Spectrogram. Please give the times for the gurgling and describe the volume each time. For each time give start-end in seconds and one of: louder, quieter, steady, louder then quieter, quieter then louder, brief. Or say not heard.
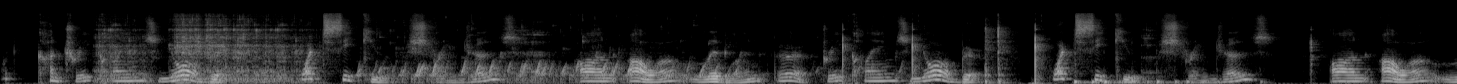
0.9-9.4 quieter.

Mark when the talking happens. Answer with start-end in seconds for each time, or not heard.
0.0-2.3, 3.0-9.8, 10.5-12.7, 13.3-14.5.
